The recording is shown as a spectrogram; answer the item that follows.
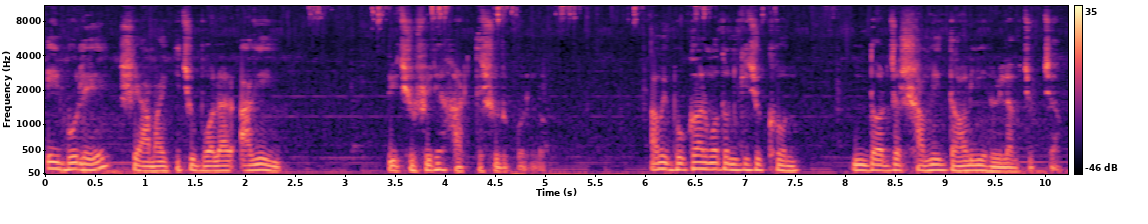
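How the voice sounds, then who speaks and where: A man narrating a horror story in the first person, dramatically and suspensefully, with pauses between short phrases. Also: lowish voice, faint music behind, low-quality recording.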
